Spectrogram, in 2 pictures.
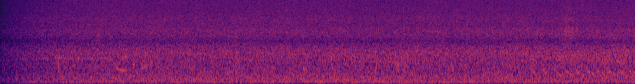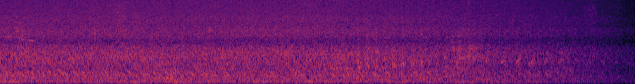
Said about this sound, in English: …, by …, features sounds of the harsh desert being carved by winter winds, as well as sounds of life such as wetland birds.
